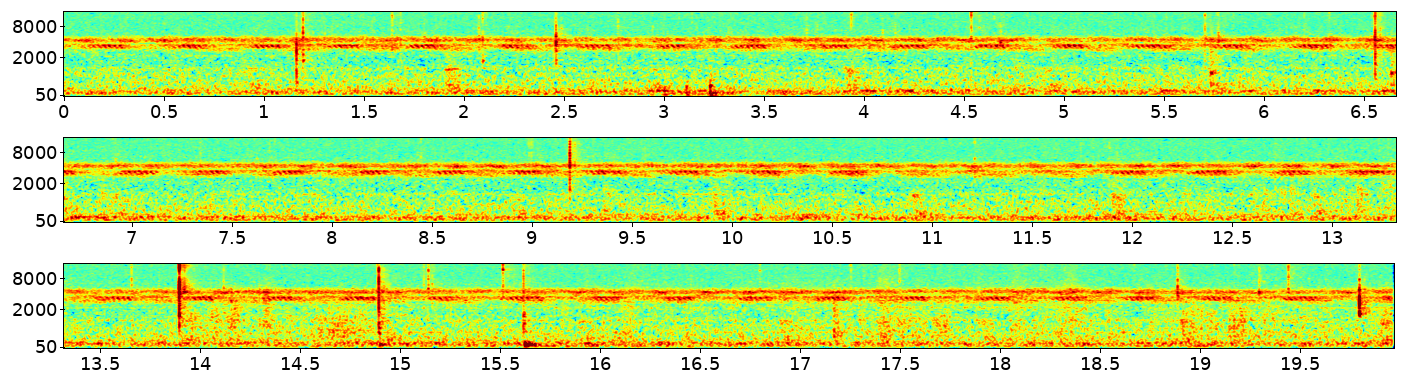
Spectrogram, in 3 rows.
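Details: Countryside insects calling around midnight in Yurihama, Tottori, Japan, at summer's end in September 2020; an even, high-pitched shimmering trill fills the background, punctuated by a few clicks and pops of burning wood in a stove.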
